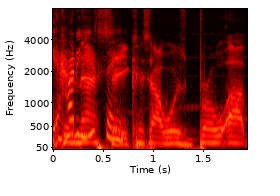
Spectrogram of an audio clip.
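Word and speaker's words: Genasi: Uh Janasi.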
